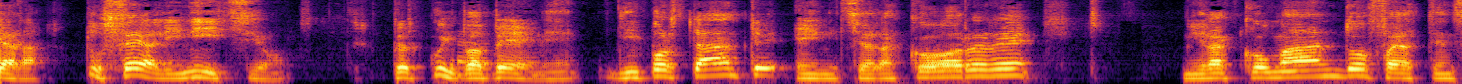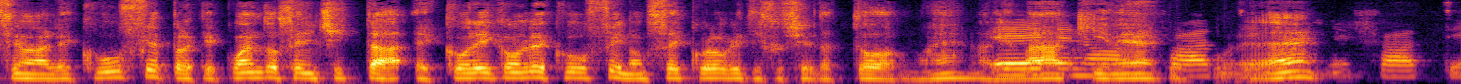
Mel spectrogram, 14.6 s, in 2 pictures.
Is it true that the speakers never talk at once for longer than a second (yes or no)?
no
